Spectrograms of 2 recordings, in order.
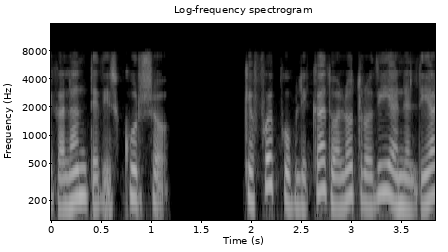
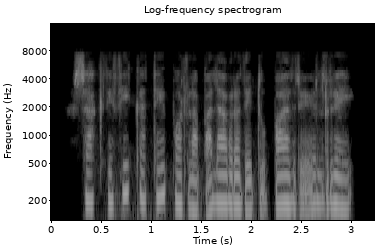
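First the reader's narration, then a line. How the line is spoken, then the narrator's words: Quiet voice. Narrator (Spanish): le dijo en voz baja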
